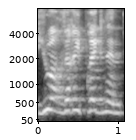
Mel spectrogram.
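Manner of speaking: put-on French accent. Retelling what a French doula said: imitating a French accent. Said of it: "she would speak with an accent like this".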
